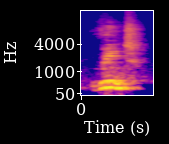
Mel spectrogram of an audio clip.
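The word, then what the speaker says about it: wind: विंड। विंड होती है हवा। विंड होती है हवा, ठीक है, और अगर इसका प्रोनाउंसिएशन वाइंड हो जाए तो होता है लपेटना।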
